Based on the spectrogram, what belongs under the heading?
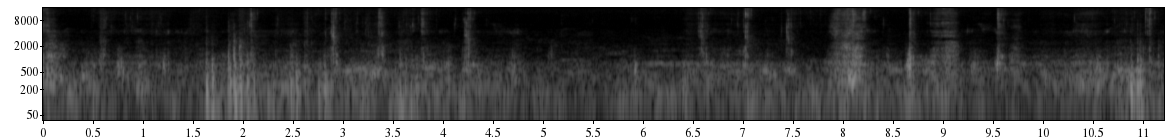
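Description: Close-miked chewing of mouthfuls of chicken and rice eaten by hand, with many short wet mouth clicks and smacks, loudest about two seconds in and again about eight seconds in.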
